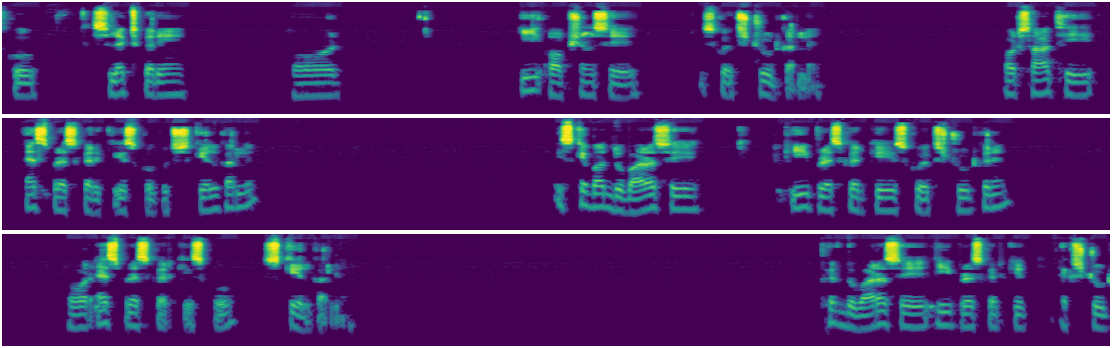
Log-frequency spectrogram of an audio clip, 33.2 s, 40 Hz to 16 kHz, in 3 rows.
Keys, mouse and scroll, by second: 5.2 e, 11.3 s, 18.8 e, 23.2 s, 31.5 e.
